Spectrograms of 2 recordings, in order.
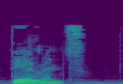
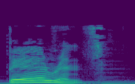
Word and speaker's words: parents: Слово «родители» переводится на английский как parents. – Parents? – Нет, parents – это попугаи. Хотя родители, безусловно, часто повторяют одно и то же, как попугаи. Все же не стоит так их называть. Правильно произносить parents.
